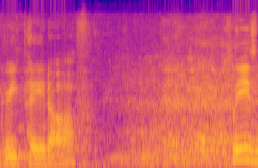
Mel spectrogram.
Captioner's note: laughter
